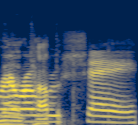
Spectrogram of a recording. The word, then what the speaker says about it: Rocher: I'm mispronouncing it, I'm sure. Rocher.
